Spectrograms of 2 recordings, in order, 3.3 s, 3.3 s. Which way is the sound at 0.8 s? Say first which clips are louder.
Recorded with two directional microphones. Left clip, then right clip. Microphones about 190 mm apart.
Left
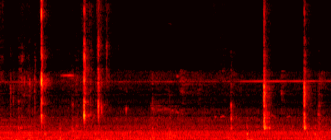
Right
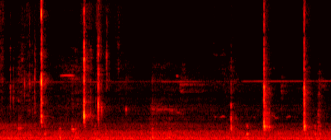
Even; 65° right (ahead or behind).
